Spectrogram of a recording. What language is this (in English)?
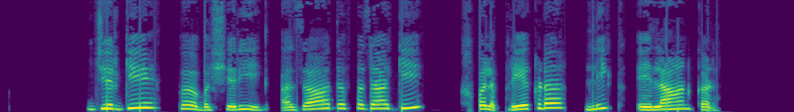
Pashto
